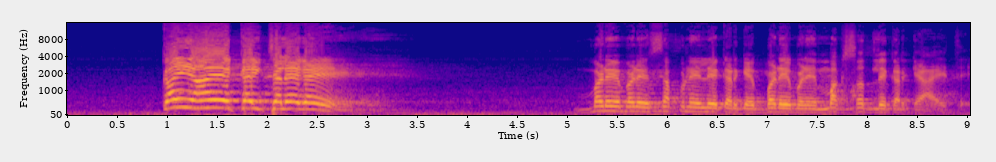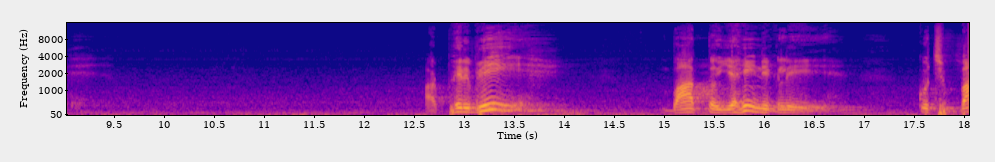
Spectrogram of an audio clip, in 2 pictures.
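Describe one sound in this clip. An elderly man speaks forcefully into a microphone, his voice carrying over loudspeakers with pauses between phrases.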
